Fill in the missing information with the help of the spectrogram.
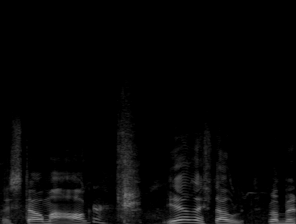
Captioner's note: snorts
